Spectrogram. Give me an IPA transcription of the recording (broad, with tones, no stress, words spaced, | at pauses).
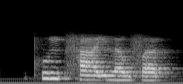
kʷʰɐ˥ŋt͡sʰaː˨j lɐ˨wfɐ˨t̚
